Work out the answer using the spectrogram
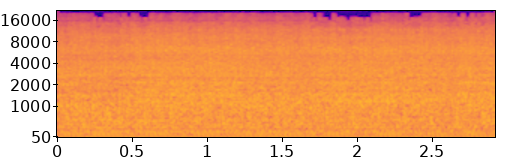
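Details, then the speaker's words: Komatsu D85E bulldozer diesel after new injectors, valve set and retiming the injection pump with loose, cracked drive coupler found: loud steady even roar, no misses, knocks, smoke or backfires; runs clean and properly timed. "Run's beautiful well well there it is got the shields all back on and that machine is back together ready to roll again"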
